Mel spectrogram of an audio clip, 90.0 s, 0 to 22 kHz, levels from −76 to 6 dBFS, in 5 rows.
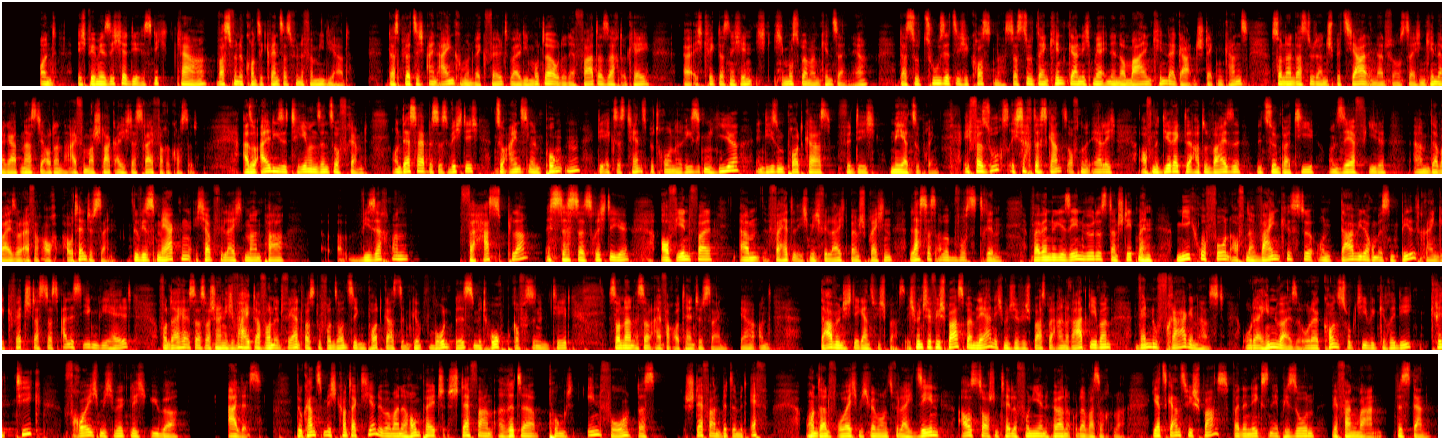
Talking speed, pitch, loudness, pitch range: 200 wpm, 115 Hz, -19 LUFS, 105-130 Hz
